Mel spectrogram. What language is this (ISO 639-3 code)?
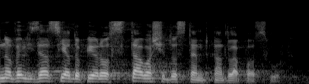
pol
